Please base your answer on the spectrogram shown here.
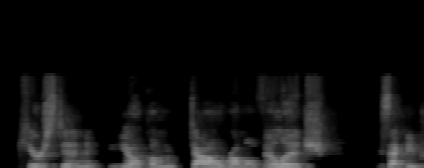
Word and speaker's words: Kjersten: Welcome, Kjersten Joachim.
